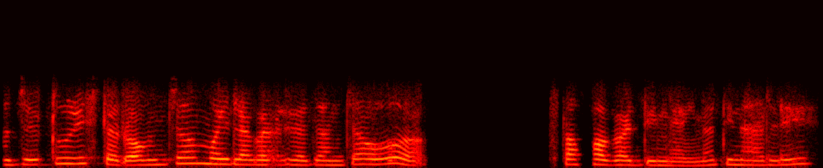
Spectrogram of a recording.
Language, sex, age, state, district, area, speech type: Nepali, female, 18-30, West Bengal, Darjeeling, rural, conversation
